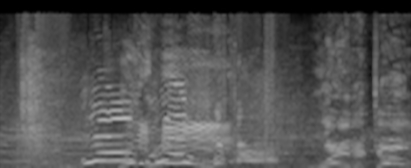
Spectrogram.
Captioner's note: cheering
